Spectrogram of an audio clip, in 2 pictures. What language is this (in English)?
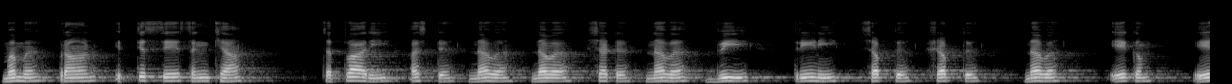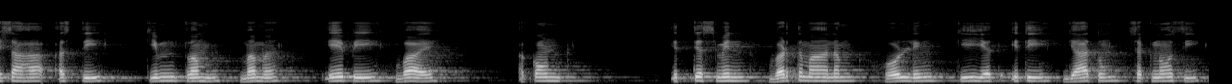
Sanskrit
